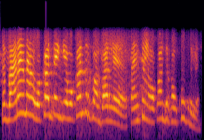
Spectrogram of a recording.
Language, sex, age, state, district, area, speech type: Tamil, female, 45-60, Tamil Nadu, Kallakurichi, rural, conversation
